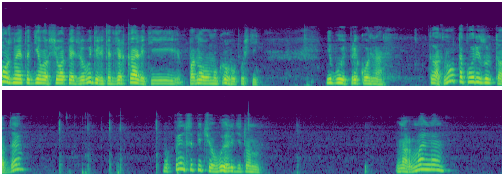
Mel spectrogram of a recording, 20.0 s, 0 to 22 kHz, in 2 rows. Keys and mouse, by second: 0.2 click, 9.5-11.5 middle drag, 12.0 shift+middle click, 12.5 middle click, 13.7-15.2 middle drag, 16.2-20.0 drag.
